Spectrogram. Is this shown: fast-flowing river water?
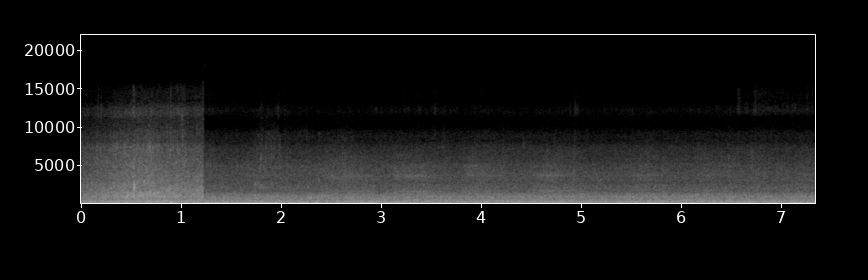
yes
